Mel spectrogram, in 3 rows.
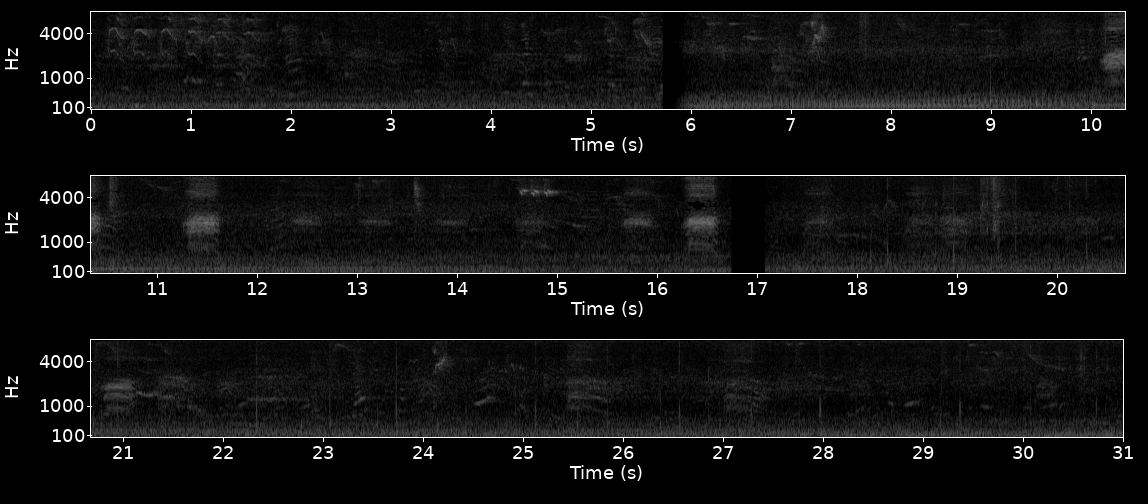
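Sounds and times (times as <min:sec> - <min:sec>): birds calling: 0:00.0 - 0:31.0.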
